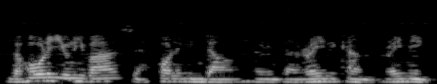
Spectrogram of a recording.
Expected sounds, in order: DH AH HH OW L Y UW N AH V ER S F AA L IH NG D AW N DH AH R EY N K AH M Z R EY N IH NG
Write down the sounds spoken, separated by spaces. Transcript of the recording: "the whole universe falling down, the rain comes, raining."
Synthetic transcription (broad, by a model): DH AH HH OW L Y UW N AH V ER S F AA L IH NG D AW N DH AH R EY N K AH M R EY N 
